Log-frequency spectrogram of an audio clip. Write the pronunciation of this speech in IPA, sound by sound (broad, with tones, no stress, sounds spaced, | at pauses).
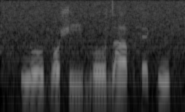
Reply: n oː˨ b ɔ˦ ʃ iː˦ b oː˦ d aː˨ pʰ ɛ˨ k ĩ˦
